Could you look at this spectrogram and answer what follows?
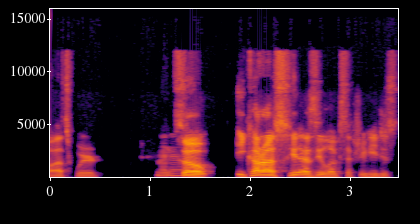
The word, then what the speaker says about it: Ekiras: It's like Icarus, but Japanese. Ikaris. – Ikaris, yes. – Ikarasu. – Except it's spelled E-K-I-R-A-S, like that. So Ikaris.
